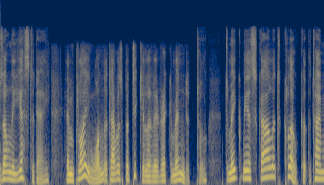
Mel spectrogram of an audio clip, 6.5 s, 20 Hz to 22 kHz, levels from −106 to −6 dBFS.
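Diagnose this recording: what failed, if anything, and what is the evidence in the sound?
A call bitrate drop failed at the network and codec stage, between 0.91 and 4.93 s. The speech loses its top end, with the audio band shrinking from 12 kHz to 8 kHz. It turns muffled and rougher, and is at its worst for about 2.46 s. The call's bandwidth estimate fell, so the Opus encoder coded more coarsely. The sound fits a fall from 32 kbps to about 11 kbps. Clarity and the 12 kHz band return after 4.93 s.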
